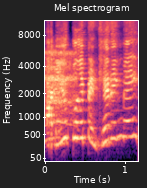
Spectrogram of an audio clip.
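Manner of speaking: mock, shrill, very high yelling outburst. Retelling yelling at a podcast's host: imitating own yell. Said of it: "I'm yelling at the podcast saying".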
